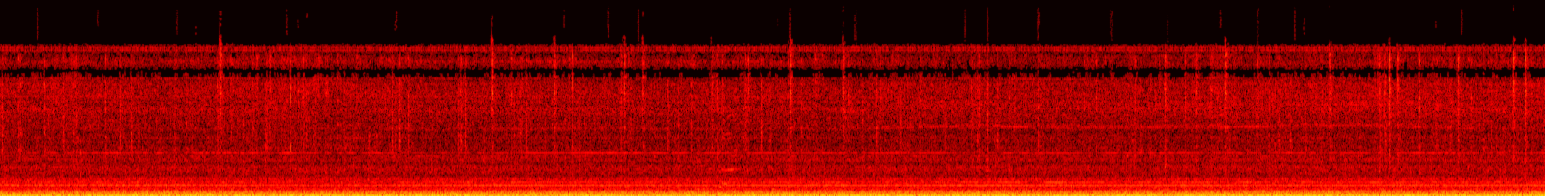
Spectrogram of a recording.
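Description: Aircraft engines roar steadily in a low, loud drone from inside the cabin.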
